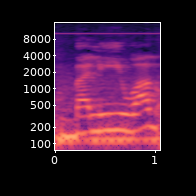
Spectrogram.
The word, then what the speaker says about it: Baliwag: sa Baliwag masarap Baliwag Paano ba i-pronounce yun second daw so Baliwag ah Baliwag Okay thank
